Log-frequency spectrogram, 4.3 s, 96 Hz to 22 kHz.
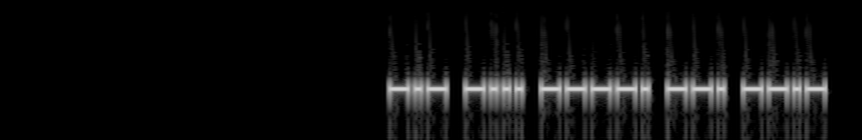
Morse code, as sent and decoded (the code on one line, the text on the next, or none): -.- -... ----. --. --.-
KB9GQ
